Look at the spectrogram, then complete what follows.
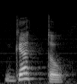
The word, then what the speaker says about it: gatto: Par exemple, pour ce mot-là, justement, qitton qui veut dire un chat, en italien, on le prononce gatto.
